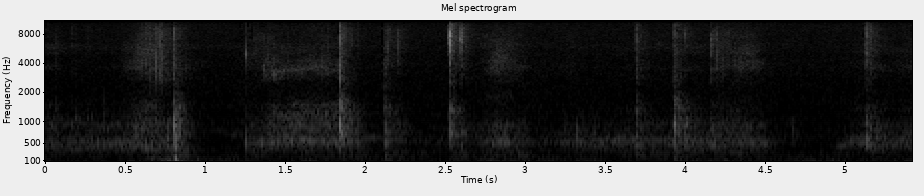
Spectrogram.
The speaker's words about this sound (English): I'm not even concentrating. I'm typing something.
